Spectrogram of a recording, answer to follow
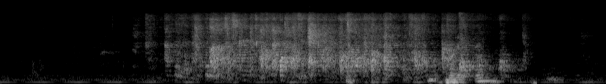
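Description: An audience applauding for about four seconds, starting about a second and a half in, with a few low thumps near the end.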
